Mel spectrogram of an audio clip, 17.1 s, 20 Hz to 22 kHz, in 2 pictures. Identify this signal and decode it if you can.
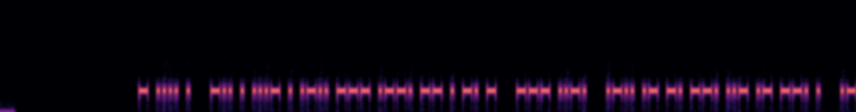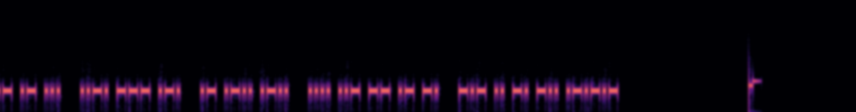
Morse code, heard as a keyed tone, about 40 wpm, 700 Hz. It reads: THE DEVELOPMENT OF LANGUAGE WAS FOR ALL HUMAN KIND.
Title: Sentences from Top 1000 Words - Review Part 4 - 40wpm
